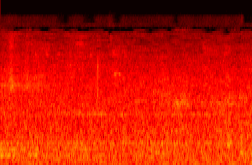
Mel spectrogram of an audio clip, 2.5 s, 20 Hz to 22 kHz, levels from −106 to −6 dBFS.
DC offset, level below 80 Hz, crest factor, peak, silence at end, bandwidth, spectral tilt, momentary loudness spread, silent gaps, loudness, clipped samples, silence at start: under 0.1%; -64 dBFS; 16 dB; -34 dBFS; 0 s; 16.5 kHz; -3.5 dB/octave; 2 LU; none; -48 LUFS; under 0.1%; 0 s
